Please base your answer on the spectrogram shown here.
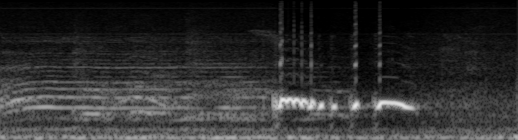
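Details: One stuttering coo phrase from a big-voiced crossbred zebra dove, a quick run of clipped mid-pitched notes finishing with a longer coo, against low background noise.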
